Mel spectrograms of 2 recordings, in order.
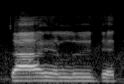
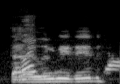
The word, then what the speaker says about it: Dilaudid: How do you pronounce that? Diluted. Diluted.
